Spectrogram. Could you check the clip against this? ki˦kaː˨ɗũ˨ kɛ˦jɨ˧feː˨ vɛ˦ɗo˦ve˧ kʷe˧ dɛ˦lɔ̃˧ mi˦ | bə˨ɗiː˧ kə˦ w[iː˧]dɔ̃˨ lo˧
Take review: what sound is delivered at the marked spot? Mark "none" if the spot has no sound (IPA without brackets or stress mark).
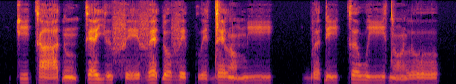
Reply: iː˧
